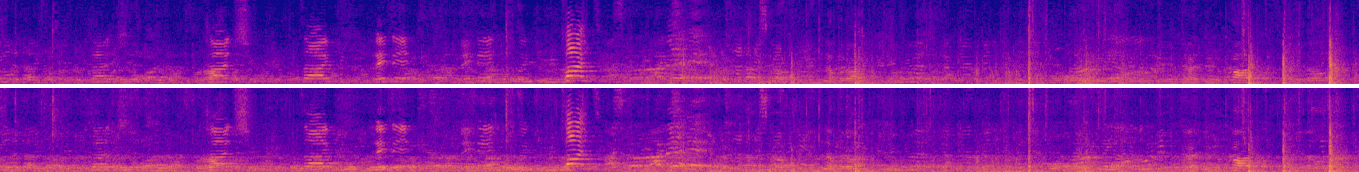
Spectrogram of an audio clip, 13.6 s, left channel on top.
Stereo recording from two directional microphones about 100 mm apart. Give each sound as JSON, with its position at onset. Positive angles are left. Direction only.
{"t": 5.6, "sound": "chatter", "side_deg": -25}
{"t": 12.4, "sound": "basketball bounce", "side_deg": -30}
